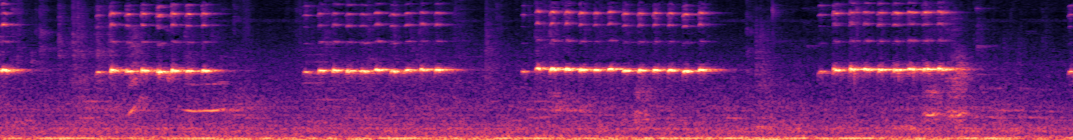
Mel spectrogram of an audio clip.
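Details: Happy, dancing eastern rosella parrot whistling: four long level whistles, each about a second or more, made of fast buzzy pulses, with brief gaps between them.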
